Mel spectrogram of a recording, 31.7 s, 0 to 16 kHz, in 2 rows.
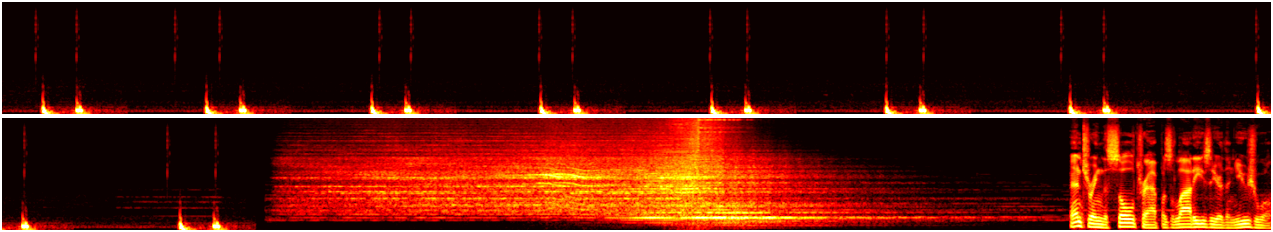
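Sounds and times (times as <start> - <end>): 
slow steady heartbeat thumping: 0.5 - 1.2, 2.5 - 3.2, 4.6 - 5.3, 6.7 - 7.4, 8.9 - 9.6, 11.0 - 11.8, 13.3 - 14.0, 15.7 - 16.4, 18.1 - 18.8
low humming drone: 19.2 - 29.1
speech: 29.2 - 31.7.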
